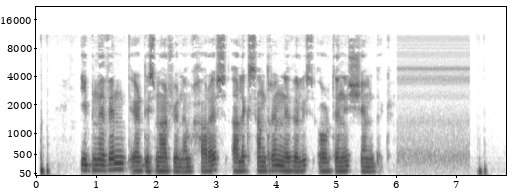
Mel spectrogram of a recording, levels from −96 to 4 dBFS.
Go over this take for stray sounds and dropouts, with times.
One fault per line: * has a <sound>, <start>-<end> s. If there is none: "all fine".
all fine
